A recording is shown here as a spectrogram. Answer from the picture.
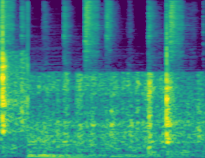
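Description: Small toy car rolling across a tabletop, with a few sharp knocks near the start and end, under background music.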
